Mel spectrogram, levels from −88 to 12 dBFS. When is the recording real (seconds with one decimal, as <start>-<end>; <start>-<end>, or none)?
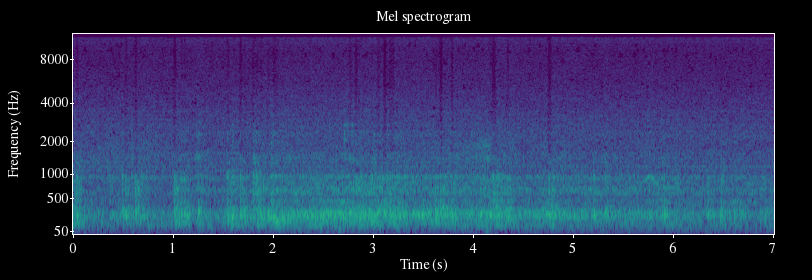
0.0-7.0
